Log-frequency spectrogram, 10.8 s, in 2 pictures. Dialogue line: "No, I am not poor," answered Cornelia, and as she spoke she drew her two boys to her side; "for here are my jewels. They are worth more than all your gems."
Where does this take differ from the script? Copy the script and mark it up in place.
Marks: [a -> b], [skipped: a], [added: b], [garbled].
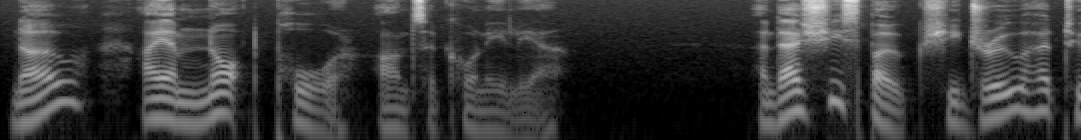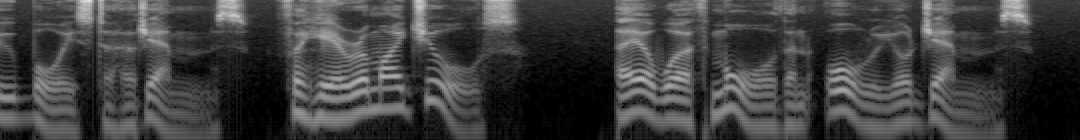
"No, I am not poor," answered Cornelia, and as she spoke she drew her two boys to her [side; -> gems] "for here are my jewels. They are worth more than all your gems."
